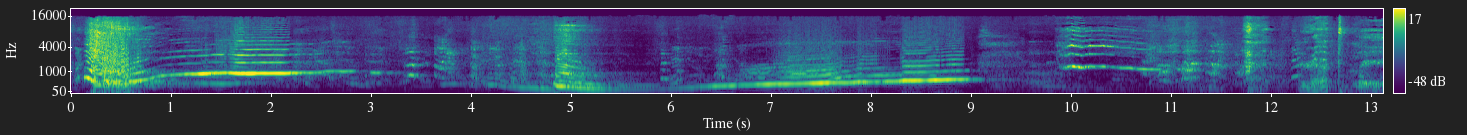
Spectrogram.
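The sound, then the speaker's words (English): A voice imitates a whale song with long, wavering hums that swoop low, then slowly rise again, loud, followed by giggling and a few spoken words. “So I probably should have just farted, but I just go, and then it goes, it is your whale song, like.”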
